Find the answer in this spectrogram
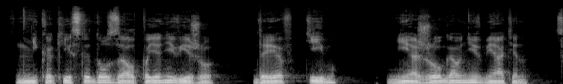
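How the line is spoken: Plain. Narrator (Russian): сказал Кизимов

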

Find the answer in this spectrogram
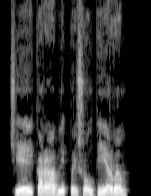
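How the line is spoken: Loud sea captain question. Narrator (Russian): громко спросил настоящий морской капитан

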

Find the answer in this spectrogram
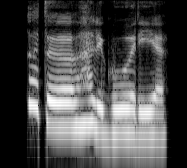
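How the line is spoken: Laughing. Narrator (Russian): засмеялся Карлуша

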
